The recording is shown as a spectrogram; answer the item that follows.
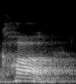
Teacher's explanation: का अगर आप बोल रहे हैं तो कंठ टच कर रहा है, खा कंठ टच कर रहा है, ठीक है। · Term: स्पृष्ट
